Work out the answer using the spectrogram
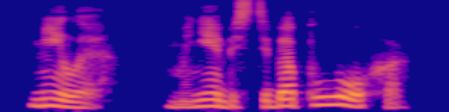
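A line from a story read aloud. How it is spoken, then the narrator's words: Quiet. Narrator (Russian): тихо сказал я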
